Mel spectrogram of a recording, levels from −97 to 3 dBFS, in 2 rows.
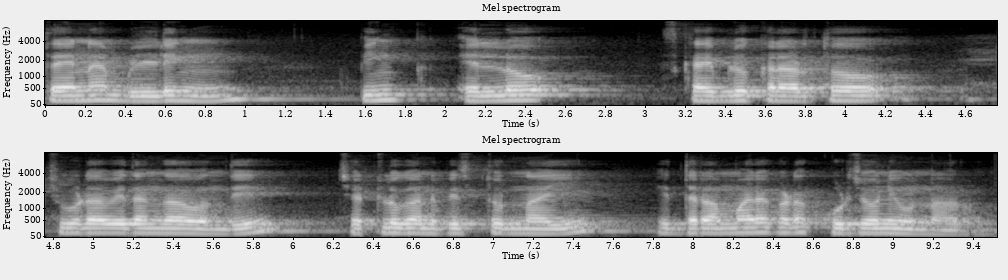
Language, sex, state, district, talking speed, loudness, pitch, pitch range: Telugu, male, Andhra Pradesh, Visakhapatnam, 105 wpm, -17 LUFS, 130 Hz, 125-145 Hz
